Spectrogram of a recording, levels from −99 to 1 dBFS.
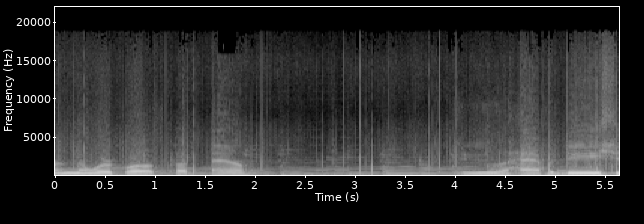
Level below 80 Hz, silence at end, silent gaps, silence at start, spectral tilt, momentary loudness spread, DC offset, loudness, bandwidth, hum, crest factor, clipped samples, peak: -44 dBFS; 0 s; none; 0 s; -6.5 dB/octave; 20 LU; under 0.1%; -26 LUFS; 17.5 kHz; none; 16 dB; under 0.1%; -10 dBFS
